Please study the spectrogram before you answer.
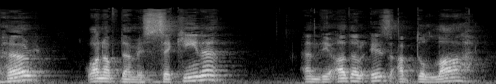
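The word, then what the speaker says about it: سكينة: In Arabic, the right pronunciation is sakina, from tranquility, not sukaina. Many people say sukaina, it's not right.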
